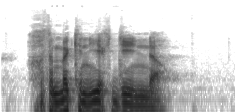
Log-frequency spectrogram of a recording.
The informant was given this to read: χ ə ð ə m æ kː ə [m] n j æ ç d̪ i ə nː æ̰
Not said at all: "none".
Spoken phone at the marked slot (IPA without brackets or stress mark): none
